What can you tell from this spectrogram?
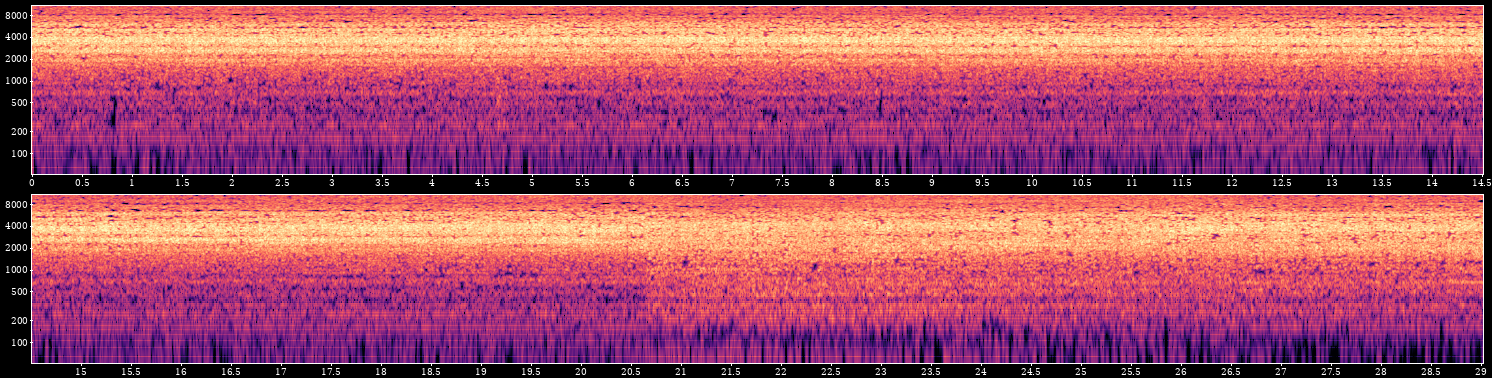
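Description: Large vertical band sawmill running with a steady hissing whir. About twenty seconds in the sound changes abruptly and fills out lower, as the blade cuts into an old teak log.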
